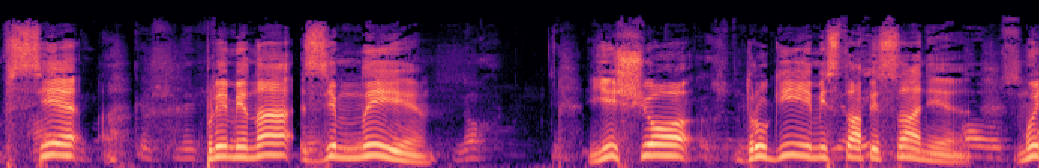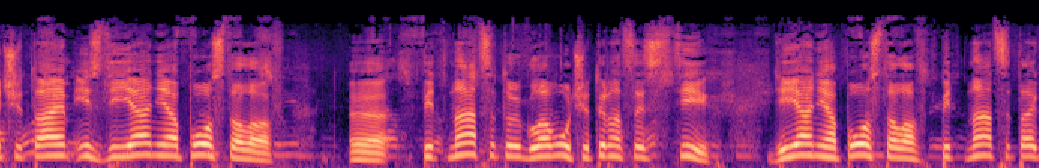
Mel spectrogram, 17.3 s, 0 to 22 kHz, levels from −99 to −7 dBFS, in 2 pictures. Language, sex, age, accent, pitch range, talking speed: Russian, male, 40-59, native, 170-215 Hz, 65 wpm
